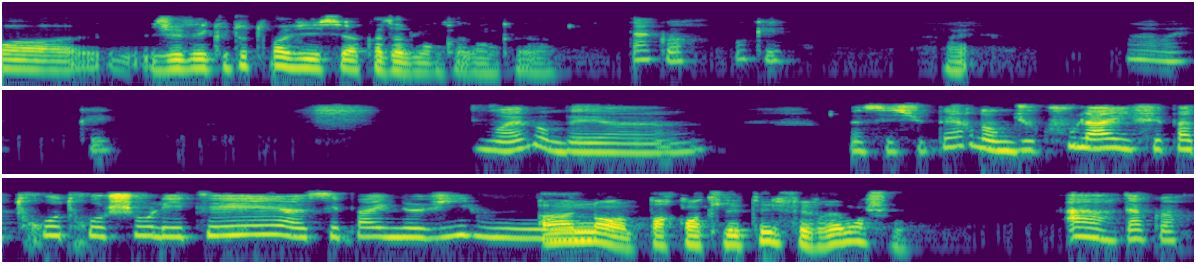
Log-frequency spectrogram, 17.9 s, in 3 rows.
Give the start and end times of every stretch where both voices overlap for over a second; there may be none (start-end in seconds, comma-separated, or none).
none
